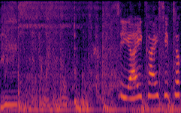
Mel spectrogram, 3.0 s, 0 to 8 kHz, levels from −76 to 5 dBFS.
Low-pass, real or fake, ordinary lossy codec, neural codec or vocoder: none; fake; none; codec, 16 kHz, 8 kbps, FunCodec, trained on LibriTTS, 25 frames a second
